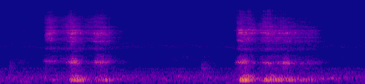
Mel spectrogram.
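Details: Recorded human snoring replayed for sleep apnea cause analysis: two harsh, rattling inspiratory snores a few seconds apart; tongue being sucked back is discussed as a dangerous stage.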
